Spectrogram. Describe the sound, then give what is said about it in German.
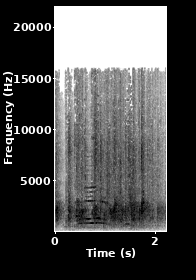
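Applause fills a hall at a Swiss party nomination meeting after a candidate's plea for a good list place: thick, unbroken clapping that stays steady and fairly loud throughout. “Der Applaus war trügerisch.”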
